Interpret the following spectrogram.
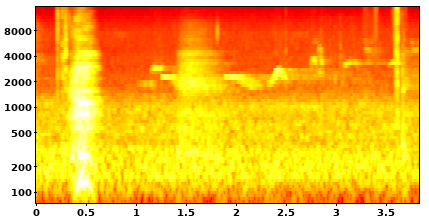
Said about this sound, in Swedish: Hör du fåglarna kvittar? Ja, det är oerhört fint kan verkligen, här.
